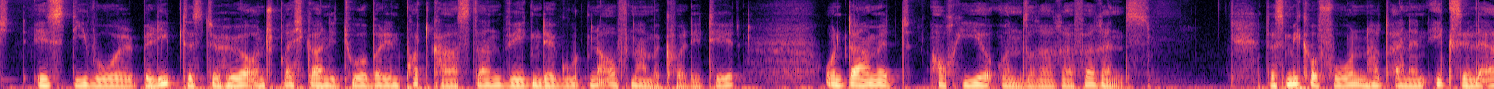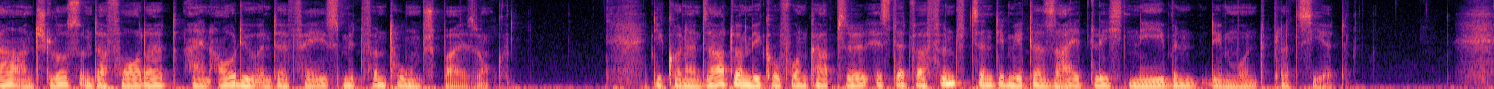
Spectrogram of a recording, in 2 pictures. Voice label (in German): Mikrofontest Beyerdynamic DT297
